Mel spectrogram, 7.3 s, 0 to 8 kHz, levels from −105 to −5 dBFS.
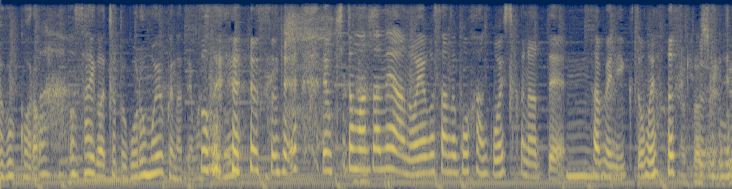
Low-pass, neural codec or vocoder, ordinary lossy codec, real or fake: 7.2 kHz; none; none; real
